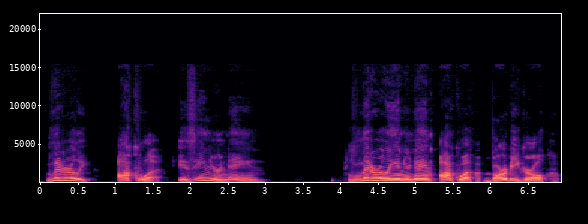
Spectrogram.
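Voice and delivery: exasperated. Real, not acted. Ranting Aquarius should be water.

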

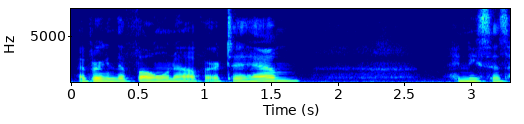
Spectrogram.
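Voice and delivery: ordinary talk, nothing marked

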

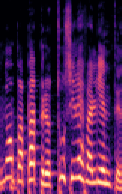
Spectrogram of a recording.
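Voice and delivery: lightly voiced child challenging dad; imitated daughter. Camila tells dad he is the brave one, imitated daughter.

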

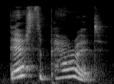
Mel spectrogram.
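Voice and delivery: high, delighted exclamation; excited cry. A narrator's reading. Scrooge sees the parrot from his storybook, crying out excitedly. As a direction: cry out at a sudden happy sighting. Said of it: "cried Scrooge".

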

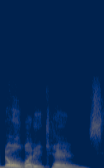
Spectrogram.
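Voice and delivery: slow, lightly put-on SpongeBob meme voice; a hint of SpongeBob meme mockery. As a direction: drag it out like the SpongeBob nobody cares meme. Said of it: "that freaking SpongeBob meme".

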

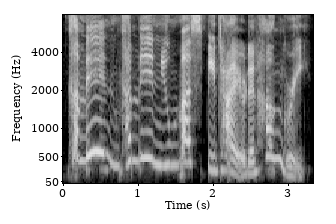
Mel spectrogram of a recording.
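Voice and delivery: high, sing-out kindly welcome; kindly old woman. A narrator's reading. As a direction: usher them in sweetly, high-voiced and unhurried at the end. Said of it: "she said kindly".

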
